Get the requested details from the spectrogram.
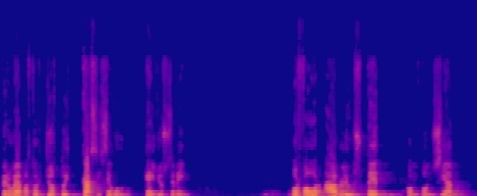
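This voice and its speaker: A man's voice: fairly high pitch, lively intonation, unhurried. Man voicing a desperate, pleading churchwoman. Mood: anxious pleading. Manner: pleading, anxious. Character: distressed churchwoman suspecting her husband.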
